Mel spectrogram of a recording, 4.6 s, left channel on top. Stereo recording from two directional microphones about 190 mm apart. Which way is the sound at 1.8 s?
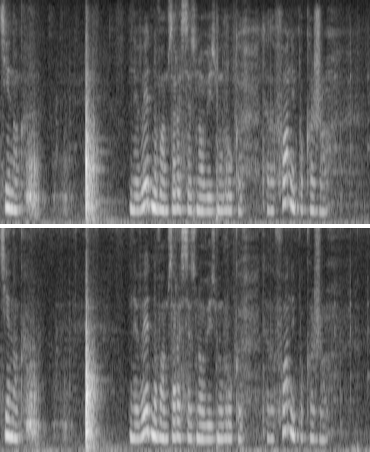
40° right (ahead or behind).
